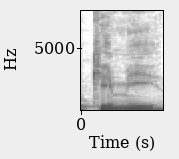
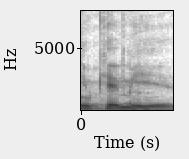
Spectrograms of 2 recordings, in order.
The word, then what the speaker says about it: ukemi: E aí o Kemi, né, que vai ter os caras que vão falar, não é o Kem, é o Kemi, ukemi.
